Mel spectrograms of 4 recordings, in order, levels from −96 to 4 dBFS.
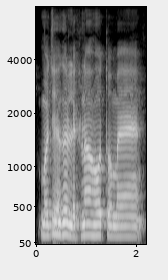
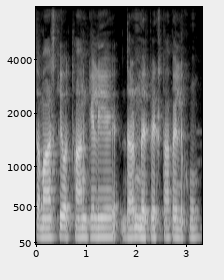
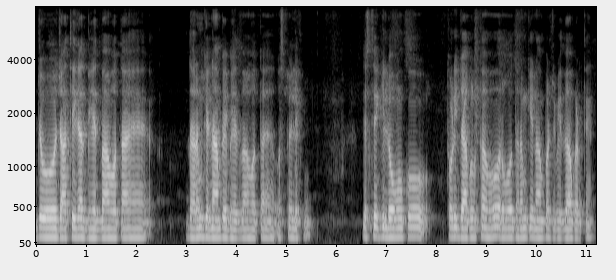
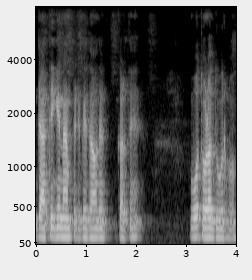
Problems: background sounds at intervals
